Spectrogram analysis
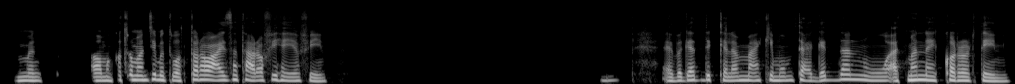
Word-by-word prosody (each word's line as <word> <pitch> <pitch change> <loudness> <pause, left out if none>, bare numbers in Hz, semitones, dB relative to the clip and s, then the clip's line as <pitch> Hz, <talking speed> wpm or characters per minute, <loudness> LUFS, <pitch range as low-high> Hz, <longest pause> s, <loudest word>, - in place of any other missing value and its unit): من 175 0 0 0.5
آه، 175 - +3
من 180 -1 0
كُتر 205 +4 -4
ما 205 - +4
أنتِ 205 +3 0
متوترة 205 +2 +1
وعايزة 195 +1 +3
تعرفي 195 0 0
هي 175 -1 -1
فين. 155 -3 -5 2.8
إمم، 180 +2 -11 0.6
بجد 195 +3 -1
الكلام 185 -3 -1
معاكِ 185 +3 -2
ممتع، 185 -2 -1
جدًا 200 +5 -1
وأتمنى 180 +3 +2
يتكرر 180 0 +2
تاني. 155 -3 -1
185 Hz, 120 wpm, -23 LUFS, 175-205 Hz, 2.8 s, ما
